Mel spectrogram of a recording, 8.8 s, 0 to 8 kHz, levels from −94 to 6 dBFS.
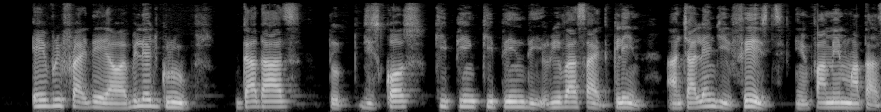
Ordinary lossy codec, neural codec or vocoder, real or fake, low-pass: none; none; real; 7.2 kHz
